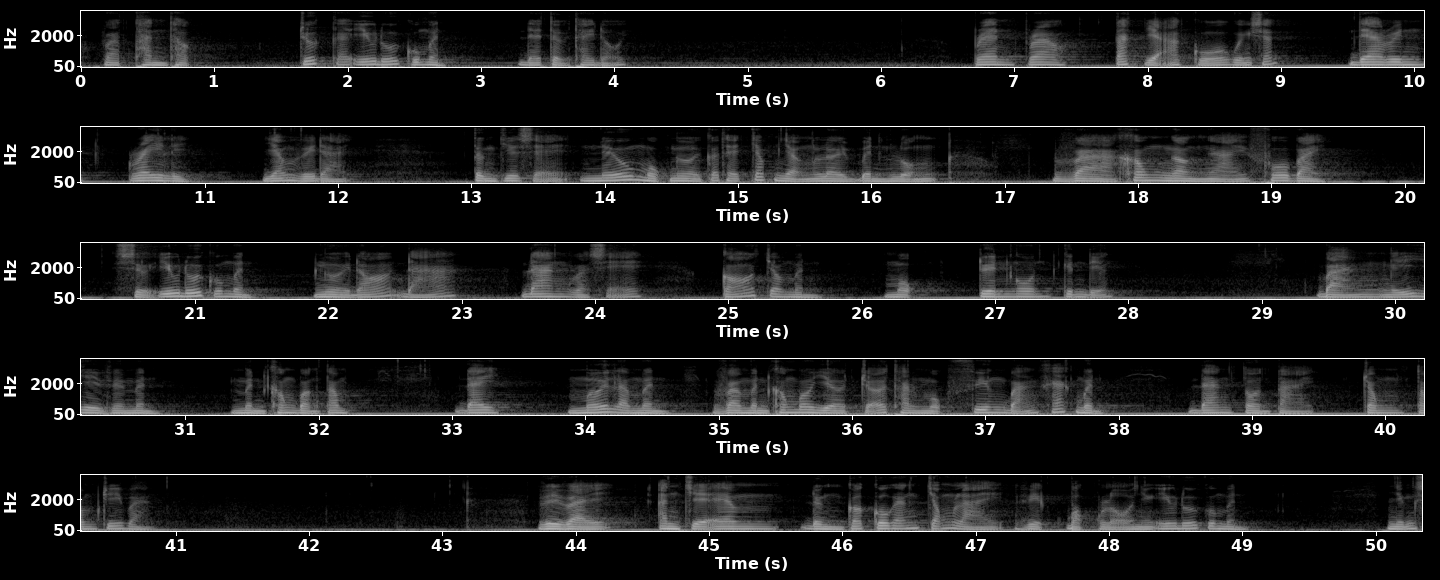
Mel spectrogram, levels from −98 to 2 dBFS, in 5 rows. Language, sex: Vietnamese, male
